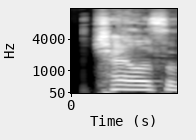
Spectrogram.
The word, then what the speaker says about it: chalice: I was sure it was Calis. Like I was hundred percent sure about what I was doing. Chalice of the Void.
